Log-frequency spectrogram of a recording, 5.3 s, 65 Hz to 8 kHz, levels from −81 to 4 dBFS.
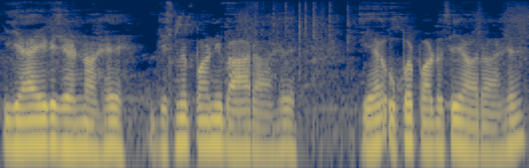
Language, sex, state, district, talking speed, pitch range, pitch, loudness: Hindi, male, Uttar Pradesh, Saharanpur, 180 wpm, 115-130 Hz, 120 Hz, -18 LUFS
